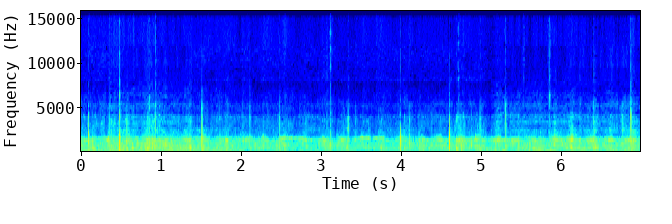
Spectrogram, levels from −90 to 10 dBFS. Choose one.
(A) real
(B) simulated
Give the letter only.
B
